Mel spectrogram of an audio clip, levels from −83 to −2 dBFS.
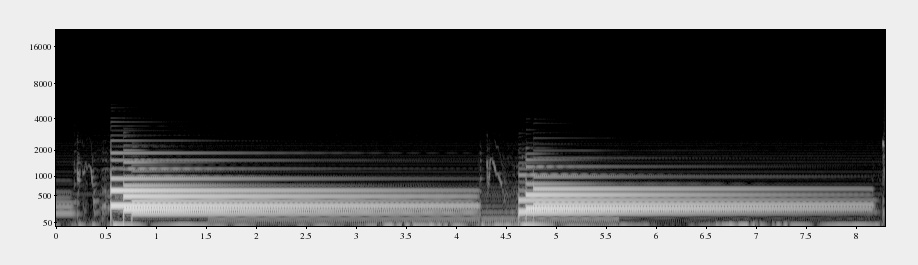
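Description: From 1.52 s to 5.64 s a steady low drone sits beneath the music, pitched at 50 Hz with some low harmonics above it, roughly 25 dB below the music. This is mains hum: the 50 Hz power line has leaked into the signal path, as happens through a ground loop or from a transformer placed near the cabling or equipment.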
